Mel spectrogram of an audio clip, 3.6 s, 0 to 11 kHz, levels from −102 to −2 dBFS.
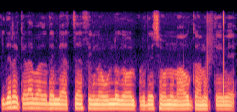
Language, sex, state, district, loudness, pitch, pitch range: Kannada, male, Karnataka, Koppal, -13 LUFS, 120 Hz, 115-125 Hz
